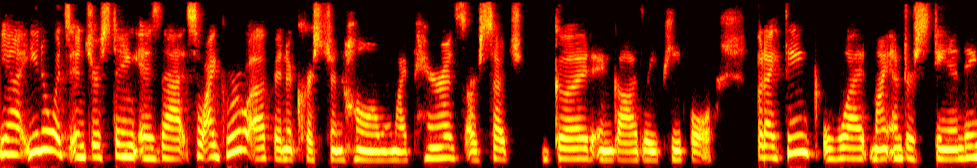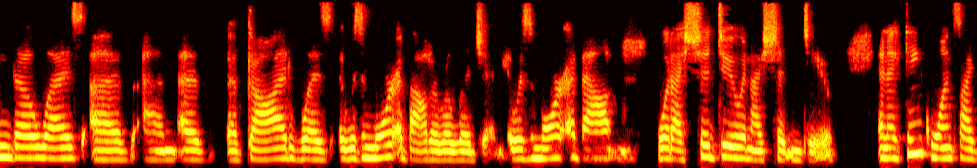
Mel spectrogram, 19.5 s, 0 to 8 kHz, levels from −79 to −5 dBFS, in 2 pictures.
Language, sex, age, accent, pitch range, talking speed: English, female, 30-49, American, 160-195 Hz, 185 wpm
